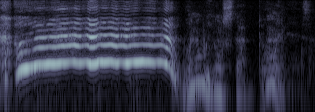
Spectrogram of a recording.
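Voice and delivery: high whining cry, then fast complaint; mock the whiners who turn on him; mocking whiny critics. Imitating critics who complain once he speaks up, hammed-up whine. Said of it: "then it's".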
